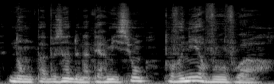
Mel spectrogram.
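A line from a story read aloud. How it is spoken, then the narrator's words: Curt young woman. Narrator (French): dit sèchement la jeune fille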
